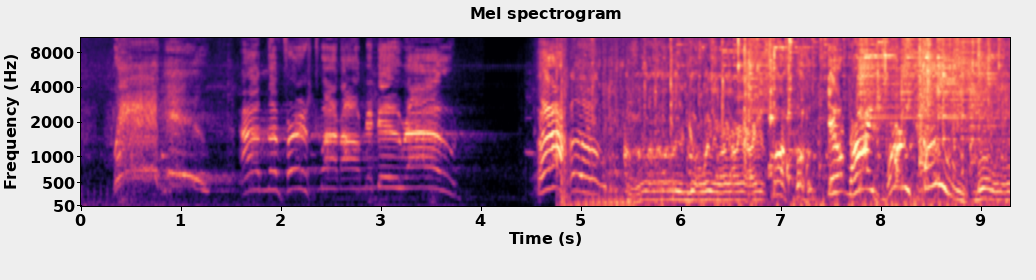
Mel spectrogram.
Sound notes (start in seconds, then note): 5.3 grumbling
